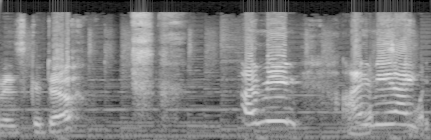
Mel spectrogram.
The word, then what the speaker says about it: Godot: earthquake came but probably i've always pronounced it godot but maybe it is actually gadot like wait i thought gal gadot's name was gal gadot so did i because so i pronounce it get dough because of the play waiting for godot yeah i'm pretty sure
